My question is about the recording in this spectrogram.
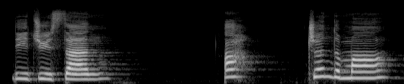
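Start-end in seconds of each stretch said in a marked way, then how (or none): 2.2-4.0 high “啊” with a gasp of surprise; 惊讶地高声“啊”; surprised. Shown as a demonstration. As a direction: react to gossip with a high, astonished “啊”. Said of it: "惊讶".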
